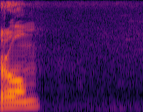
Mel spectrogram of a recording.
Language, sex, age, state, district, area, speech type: Sanskrit, male, 18-30, Karnataka, Uttara Kannada, urban, spontaneous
